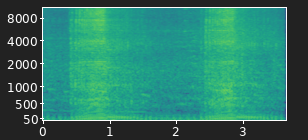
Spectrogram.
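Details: Honda Scoopy scooter that stumbled on initial throttle despite good fuel pressure (40.3 psi), injector, air filter and reset; after replacing the ignition coil, two quick throttle blips climb cleanly and drop back to steady idle with no stumble or popping.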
